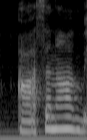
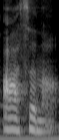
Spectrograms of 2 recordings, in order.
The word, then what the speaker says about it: asana: the breathing in and breathing out as I as I did my yoga, like each asana, each posture. – Wait, how do you say that word? – Asana. – Asana. – Yoga asana, yoga asanas. – Okay.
